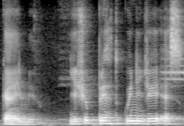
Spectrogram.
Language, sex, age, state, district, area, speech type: Kashmiri, male, 30-45, Jammu and Kashmir, Shopian, urban, spontaneous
